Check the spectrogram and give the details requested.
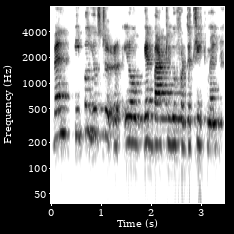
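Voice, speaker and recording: A woman's voice: mid-range voice, moderate pace, darkish tone. A woman who is a general practitioner hosts a live interview, asking questions hesitantly and often repeating phrases. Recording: echoey room, faint hiss.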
